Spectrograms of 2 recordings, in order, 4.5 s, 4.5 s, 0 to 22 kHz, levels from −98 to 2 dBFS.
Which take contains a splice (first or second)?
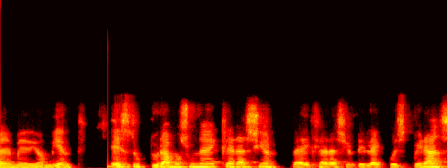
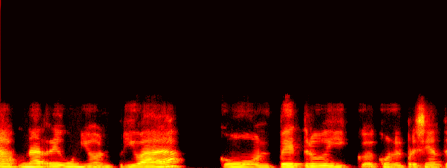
first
